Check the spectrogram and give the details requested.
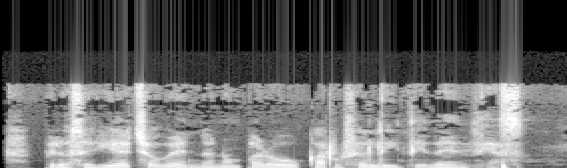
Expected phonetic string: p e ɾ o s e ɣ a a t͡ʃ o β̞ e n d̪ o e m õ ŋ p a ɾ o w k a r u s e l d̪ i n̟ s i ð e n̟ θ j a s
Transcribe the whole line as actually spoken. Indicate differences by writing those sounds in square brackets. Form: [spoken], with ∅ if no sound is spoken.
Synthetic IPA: p e ɾ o s e ɣ [i] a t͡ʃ o β̞ e n d̪ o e [n] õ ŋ p a ɾ o w k a r u s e l d̪ i n̟ [θ] i ð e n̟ θ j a s

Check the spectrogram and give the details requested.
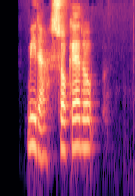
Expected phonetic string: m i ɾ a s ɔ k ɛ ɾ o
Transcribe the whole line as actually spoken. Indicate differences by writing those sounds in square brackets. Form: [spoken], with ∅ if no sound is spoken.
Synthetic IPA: m i ɾ a s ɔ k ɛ ɾ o

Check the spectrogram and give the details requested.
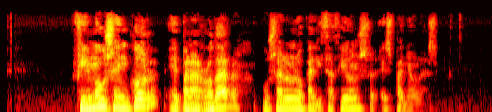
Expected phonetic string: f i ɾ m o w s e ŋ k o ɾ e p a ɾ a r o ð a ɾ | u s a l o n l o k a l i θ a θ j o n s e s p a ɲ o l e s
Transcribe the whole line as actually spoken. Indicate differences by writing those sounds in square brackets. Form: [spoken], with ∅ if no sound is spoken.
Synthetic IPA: f i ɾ m o w s e ŋ k o ɾ e p a ɾ a r o ð a ɾ | u s a [ɾ] o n l o k a l i θ a θ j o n s e s p a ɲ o l [a] s

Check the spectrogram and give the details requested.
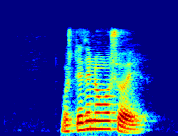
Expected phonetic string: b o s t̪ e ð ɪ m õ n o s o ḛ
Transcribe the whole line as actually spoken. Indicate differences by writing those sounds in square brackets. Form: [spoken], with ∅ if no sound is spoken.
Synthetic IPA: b o s t̪ e ð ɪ [n] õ [ŋ] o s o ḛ

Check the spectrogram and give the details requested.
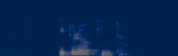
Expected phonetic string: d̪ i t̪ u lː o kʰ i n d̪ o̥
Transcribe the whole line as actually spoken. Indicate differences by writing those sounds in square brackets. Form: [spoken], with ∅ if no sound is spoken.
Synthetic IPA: [t̪] i t̪ u [l] o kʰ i n [t̪] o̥

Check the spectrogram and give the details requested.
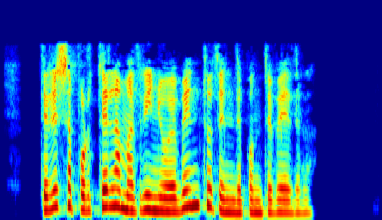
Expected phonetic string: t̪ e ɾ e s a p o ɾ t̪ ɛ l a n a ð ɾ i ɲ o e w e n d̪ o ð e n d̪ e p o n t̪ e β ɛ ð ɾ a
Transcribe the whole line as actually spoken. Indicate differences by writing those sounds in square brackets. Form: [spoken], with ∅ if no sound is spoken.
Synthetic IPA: t̪ e ɾ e s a p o ɾ t̪ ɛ l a [m] a ð ɾ i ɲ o e [β] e n [t̪] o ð e n d̪ e p o n t̪ e β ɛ ð ɾ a

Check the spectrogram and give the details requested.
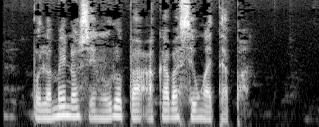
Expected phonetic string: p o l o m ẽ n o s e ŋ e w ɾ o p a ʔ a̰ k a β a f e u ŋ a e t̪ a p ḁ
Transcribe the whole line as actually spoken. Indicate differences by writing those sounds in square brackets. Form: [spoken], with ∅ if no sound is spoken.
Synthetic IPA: p o l o m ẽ n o s e ŋ e w ɾ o p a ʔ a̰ k a β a [s] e u ŋ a e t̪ a p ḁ

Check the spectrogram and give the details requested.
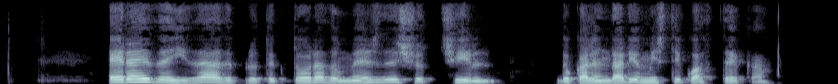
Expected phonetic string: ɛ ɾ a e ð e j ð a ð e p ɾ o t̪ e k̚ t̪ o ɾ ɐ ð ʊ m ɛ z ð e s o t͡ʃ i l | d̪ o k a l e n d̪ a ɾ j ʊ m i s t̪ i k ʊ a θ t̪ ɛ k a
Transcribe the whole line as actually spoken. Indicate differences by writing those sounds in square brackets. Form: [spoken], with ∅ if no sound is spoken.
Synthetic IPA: ɛ ɾ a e ð e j ð a ð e p ɾ o t̪ e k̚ t̪ o ɾ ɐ ð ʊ m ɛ z ð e [ʃ] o t͡ʃ i l | d̪ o k a l e n d̪ a ɾ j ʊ m i s t̪ i k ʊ a θ t̪ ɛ k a

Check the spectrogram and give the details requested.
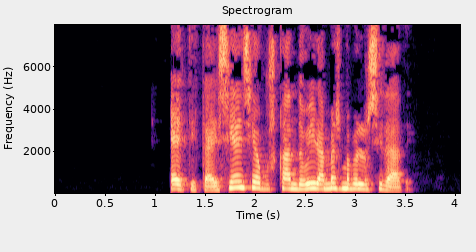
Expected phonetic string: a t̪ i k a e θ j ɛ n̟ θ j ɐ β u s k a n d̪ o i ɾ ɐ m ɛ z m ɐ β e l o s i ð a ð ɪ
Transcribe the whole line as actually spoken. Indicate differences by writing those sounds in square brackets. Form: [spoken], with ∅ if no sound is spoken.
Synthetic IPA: [ɛ] t̪ i k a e [s] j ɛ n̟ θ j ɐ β u s k a n d̪ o i ɾ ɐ m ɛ z m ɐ β e l o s i ð a ð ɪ

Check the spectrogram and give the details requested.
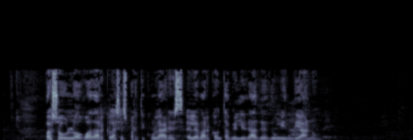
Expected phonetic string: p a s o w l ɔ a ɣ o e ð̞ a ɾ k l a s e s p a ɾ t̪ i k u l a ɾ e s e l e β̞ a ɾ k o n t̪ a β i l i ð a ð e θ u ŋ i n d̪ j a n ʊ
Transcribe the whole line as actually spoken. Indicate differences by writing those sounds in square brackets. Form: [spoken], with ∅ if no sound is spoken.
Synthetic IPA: p a s o w l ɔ a ɣ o [a] ð̞ a ɾ k l a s e s p a ɾ t̪ i k u l a ɾ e s e l e β̞ a ɾ k o n t̪ a β i l i ð a ð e [ð] u ŋ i n d̪ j a n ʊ

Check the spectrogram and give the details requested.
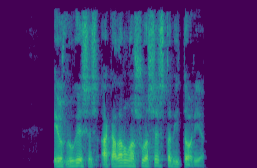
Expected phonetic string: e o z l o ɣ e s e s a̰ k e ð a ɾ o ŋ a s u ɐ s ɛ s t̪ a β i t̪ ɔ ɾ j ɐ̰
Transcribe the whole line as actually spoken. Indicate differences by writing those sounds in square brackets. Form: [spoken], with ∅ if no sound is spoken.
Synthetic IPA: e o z l [u] ɣ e s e s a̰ k [a] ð a ɾ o ŋ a s u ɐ s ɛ s t̪ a β i t̪ ɔ ɾ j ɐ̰

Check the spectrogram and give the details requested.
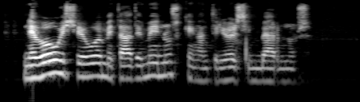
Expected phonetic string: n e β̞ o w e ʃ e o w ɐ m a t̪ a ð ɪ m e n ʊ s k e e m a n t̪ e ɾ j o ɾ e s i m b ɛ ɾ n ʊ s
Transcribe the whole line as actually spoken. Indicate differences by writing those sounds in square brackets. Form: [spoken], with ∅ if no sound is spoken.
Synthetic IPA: n e β̞ o w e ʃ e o w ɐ m [e] t̪ a ð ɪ m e n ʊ s k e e [ŋ] a n t̪ e ɾ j o ɾ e s i m b ɛ ɾ n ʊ s

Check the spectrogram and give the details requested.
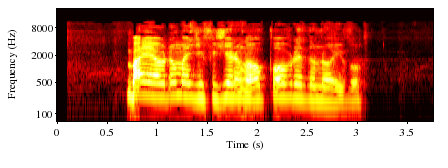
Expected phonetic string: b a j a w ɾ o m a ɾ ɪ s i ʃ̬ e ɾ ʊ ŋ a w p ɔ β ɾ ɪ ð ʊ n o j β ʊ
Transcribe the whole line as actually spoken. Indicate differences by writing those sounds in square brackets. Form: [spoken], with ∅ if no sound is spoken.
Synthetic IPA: b a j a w ɾ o m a [ʎ] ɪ [f] i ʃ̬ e ɾ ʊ ŋ a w p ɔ β ɾ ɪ ð ʊ n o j β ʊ

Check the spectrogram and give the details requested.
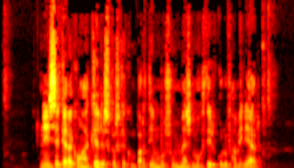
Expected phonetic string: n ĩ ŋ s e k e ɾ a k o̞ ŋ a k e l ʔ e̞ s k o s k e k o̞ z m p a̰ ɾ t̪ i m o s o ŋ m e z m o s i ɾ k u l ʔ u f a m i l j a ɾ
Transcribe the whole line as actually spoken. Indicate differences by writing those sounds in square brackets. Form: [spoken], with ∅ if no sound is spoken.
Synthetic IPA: n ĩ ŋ s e k e ɾ a k o̞ ŋ a k e l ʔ e̞ s k o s k e k o̞ [∅] m p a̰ ɾ t̪ i m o s [u] ŋ m e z m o [θ] i ɾ k u l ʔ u f a m i l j a ɾ

